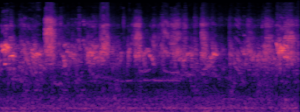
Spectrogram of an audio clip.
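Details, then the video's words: Young chickens playing at home, filling the space with rapid, overlapping high cheeps; a couple of sharp, loud peeps break out near the start and the end. "Cute Baby Chicken Chirping Sounds"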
